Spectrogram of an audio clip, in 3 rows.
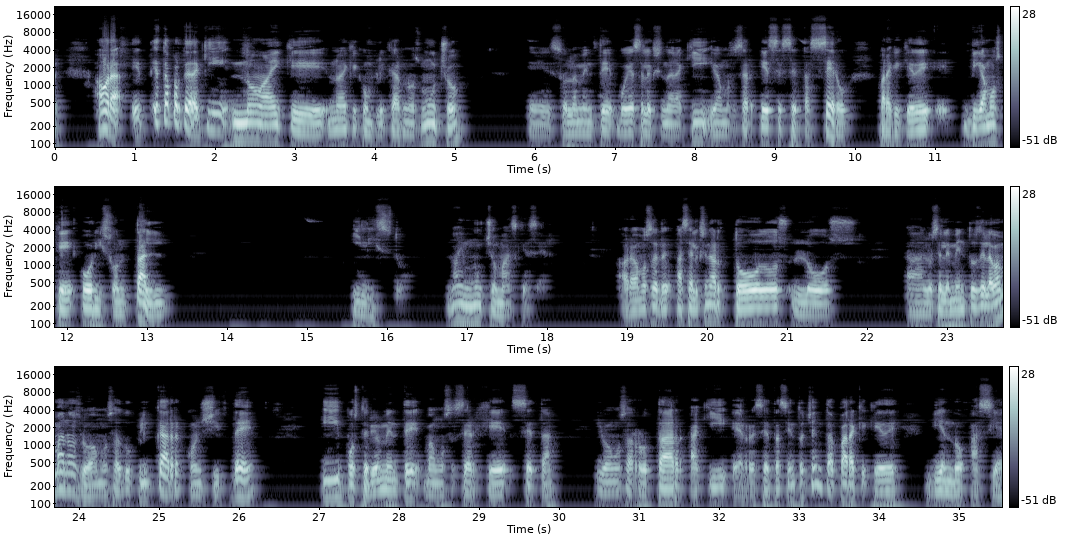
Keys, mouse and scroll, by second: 0.2-1.2 shift+middle drag, 2.7 g, 3.1 z, 5.7 shift+click, 7.6 a, 7.7 a, 8.4 alt+shift+click, 9.7-10.5 typing, 11.0 Return, 12.5 g, 13.0 z, 15.0 shift+click, 15.6-16.1 scroll down 1, 15.9-17.5 middle drag, 17.6 Tab, 18.1 middle click, 18.9 scroll down 1, 20.1 click, 21.5 middle click, 23.7 shift+d, 25.0 Escape, 25.3 KP_7, 26.5 shift+middle click, 28.7 g, 29.3 shift+z, 33.2-34.3 typing, 34.9 Return.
